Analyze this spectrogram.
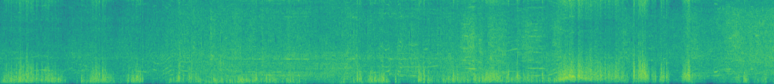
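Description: Wind rushes loudly over the microphone in gusts.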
